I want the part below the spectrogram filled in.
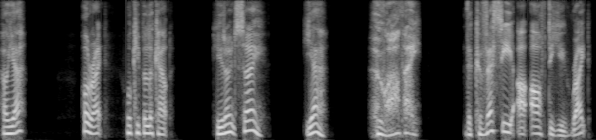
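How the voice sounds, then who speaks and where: A man with a British accent playing a thoughtful, gentle young soldier in video game cutscenes, measured and earnest. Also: fairly high pitch, expressive, slightly rough, no room sound, studio quality, full character voice. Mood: calm, earnest.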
